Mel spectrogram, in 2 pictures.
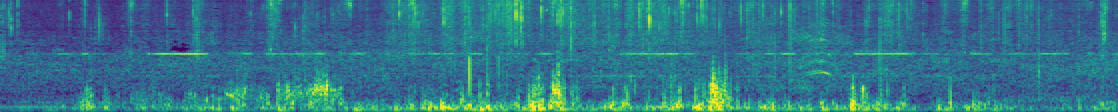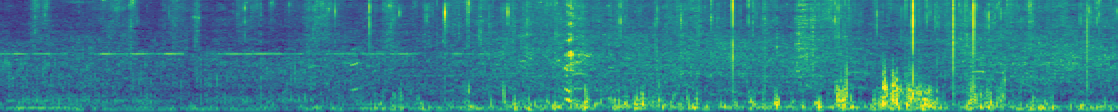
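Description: Blizzard wind buffeting the microphone in rough, rumbling gusts that rise and fall. A faint high beep repeats steadily until about eleven seconds in.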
